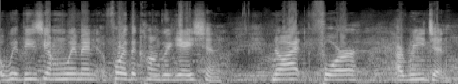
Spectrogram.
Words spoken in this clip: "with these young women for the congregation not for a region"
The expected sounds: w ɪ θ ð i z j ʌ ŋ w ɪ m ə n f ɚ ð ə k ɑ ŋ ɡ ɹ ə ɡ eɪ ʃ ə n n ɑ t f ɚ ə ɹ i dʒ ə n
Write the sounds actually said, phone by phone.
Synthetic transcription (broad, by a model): w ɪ ð i z j ʌ ŋ w ɪ m ə n f ɚ ð ə k ɑ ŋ ɡ ɹ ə ɡ eɪ ʃ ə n n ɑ t f ɚ ə ɹ i dʒ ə n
